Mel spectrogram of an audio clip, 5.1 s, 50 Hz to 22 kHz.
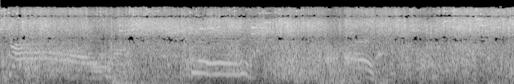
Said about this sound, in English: Sir, which model is it? Which model bulldozer? It was a Caterpillar. Yeah? D6. D6. And it's out of control. Hold on a sec. I'm crashing through somebody's house.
